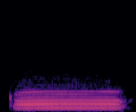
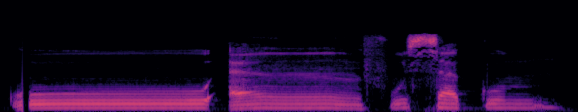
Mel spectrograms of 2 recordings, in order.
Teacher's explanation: Adapun ketika seseorang membaca waw mad, seperti contoh, ku, maka bagian pangkal lidah terangkat saat melafalkannya disertai bibir yang dimonyongkan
